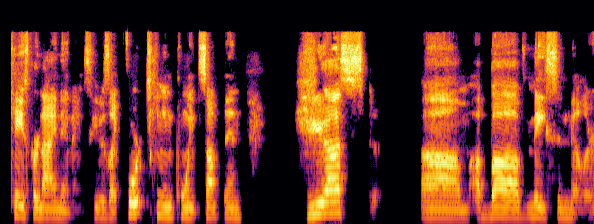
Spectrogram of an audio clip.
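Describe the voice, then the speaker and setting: A young man co-hosts a sports podcast in a loose, joking way, cursing often. His voice sits a bit high for a man. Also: a bit bright. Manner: brash, profane and joking. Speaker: podcast co-host. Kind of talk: casual sports podcast chat.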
